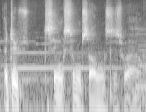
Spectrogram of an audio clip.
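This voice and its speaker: Deep-voiced man in his fifties, earnest. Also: moderate pace. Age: 50s. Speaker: band rhythm guitarist. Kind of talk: documentary interview. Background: music bed.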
